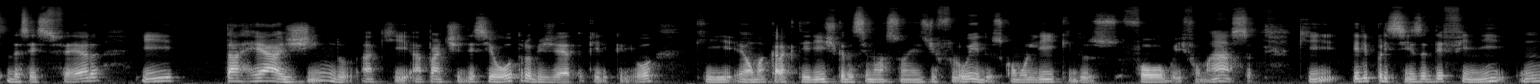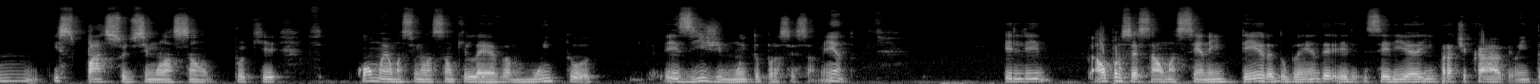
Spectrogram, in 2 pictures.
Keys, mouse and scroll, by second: 17.6-18.4 middle drag, 23.4-24.1 middle drag.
